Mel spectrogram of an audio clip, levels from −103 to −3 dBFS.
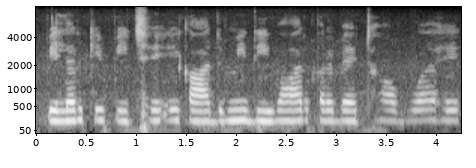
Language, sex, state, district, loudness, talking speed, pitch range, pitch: Hindi, female, Uttar Pradesh, Lucknow, -18 LUFS, 140 wpm, 200-210 Hz, 205 Hz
